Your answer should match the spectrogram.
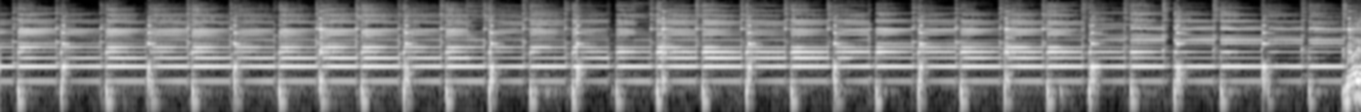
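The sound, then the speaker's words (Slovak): A guitar chord is strummed over and over in a steady, even rhythm of downstrokes, two to each metronome click, ringing fairly loud with no talking. “Na jedno kliknutie dvakrát z hora, áno.”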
